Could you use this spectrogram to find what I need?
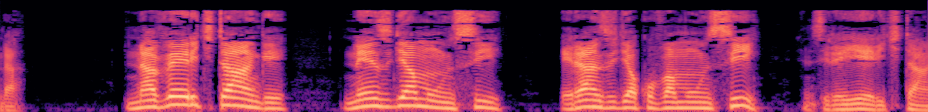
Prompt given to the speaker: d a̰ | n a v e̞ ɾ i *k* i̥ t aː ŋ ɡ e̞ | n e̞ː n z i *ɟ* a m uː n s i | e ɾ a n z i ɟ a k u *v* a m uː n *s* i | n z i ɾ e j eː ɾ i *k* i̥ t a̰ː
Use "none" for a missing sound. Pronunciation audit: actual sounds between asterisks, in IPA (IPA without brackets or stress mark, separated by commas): c, ɟ, v, s, c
